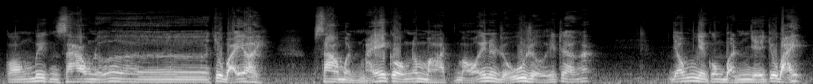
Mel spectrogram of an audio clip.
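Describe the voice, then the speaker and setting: A man with a Southern Vietnamese accent voicing an exhausted, sickly village man who speaks weakly and slowly. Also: mid-range voice, a little mellow, a little hiss or hum, lightly acted. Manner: weak, drained and slow. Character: sick, exhausted middle-aged village man.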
